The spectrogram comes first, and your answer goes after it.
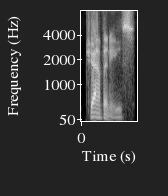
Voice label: "Javanese", American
